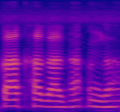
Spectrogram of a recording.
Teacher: क की लाइन का जो उच्चारण होगा क ख ग घ अ वह भी कंठ होंगे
